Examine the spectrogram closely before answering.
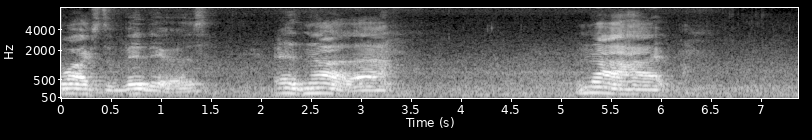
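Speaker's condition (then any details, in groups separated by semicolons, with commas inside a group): ALS; spasticity main symptom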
